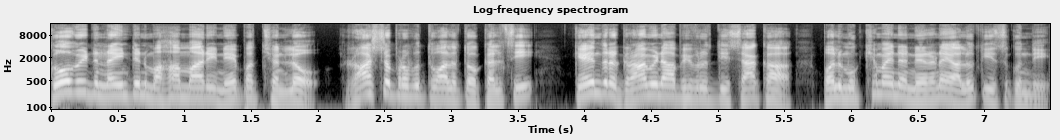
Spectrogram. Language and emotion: Telugu, neutral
